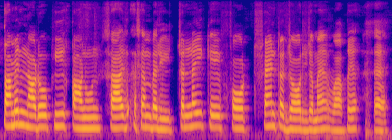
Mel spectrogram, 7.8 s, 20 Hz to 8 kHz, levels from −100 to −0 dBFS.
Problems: constant background noise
